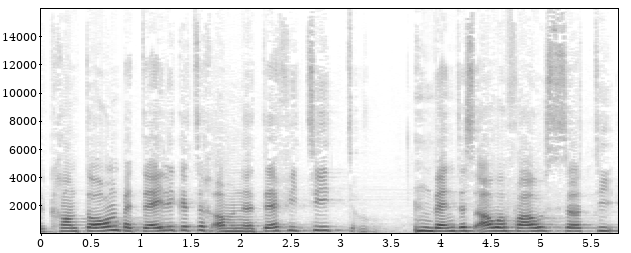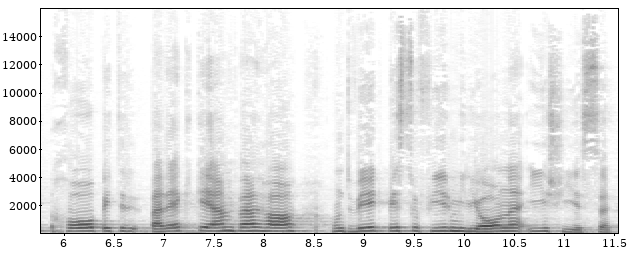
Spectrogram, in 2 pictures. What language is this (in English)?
Swiss German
